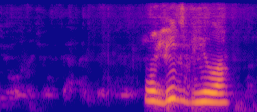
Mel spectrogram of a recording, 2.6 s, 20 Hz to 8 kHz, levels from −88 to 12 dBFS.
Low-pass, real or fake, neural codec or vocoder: 7.2 kHz; fake; codec, 24 kHz, 3.1 kbps, DualCodec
